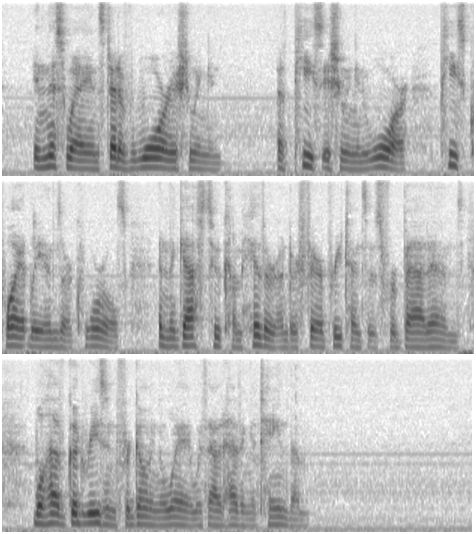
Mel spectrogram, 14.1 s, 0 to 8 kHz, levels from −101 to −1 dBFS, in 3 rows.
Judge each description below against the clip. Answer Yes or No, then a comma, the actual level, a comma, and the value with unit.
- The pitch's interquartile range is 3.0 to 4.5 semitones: Yes, average, 3.8 semitones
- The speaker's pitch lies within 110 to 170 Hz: Yes, low, 135 Hz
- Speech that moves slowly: No, average, 155 wpm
